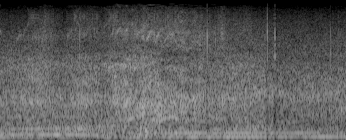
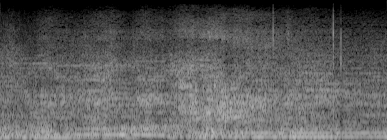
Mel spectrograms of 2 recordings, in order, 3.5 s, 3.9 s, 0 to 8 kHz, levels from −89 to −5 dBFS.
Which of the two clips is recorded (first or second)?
first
